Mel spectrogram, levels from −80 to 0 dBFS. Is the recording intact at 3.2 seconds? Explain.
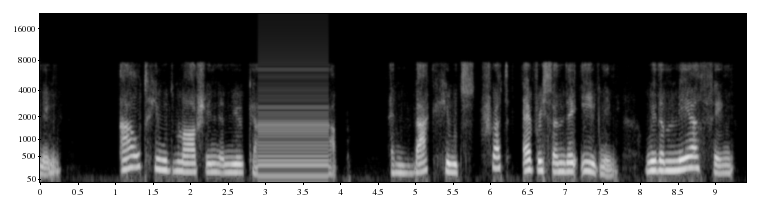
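No. At 3.2 seconds the sound sits inside a system hang loop that runs from 2.91 to 3.85 s. The machine or its driver stalled while the audio hardware kept replaying the same tiny stretch of its ring buffer, about 10 ms long, which fits a very short buffer. Repeating that slice exactly, 94 times, turns it into a steady buzz at 100 Hz. Unlike a dropout, nothing goes silent. Unlike a longer-buffer hang, there is no audible machine-gun stutter, only one fixed tone-like drone until playback recovers.

Underneath, and throughout the clip, the Speex codec damage is plainly audible. The speech sounds hoarse and noisy, which points to a low setting of roughly 10 kbps that leaves little for the excitation signal. Nothing is present above 7.7 kHz, and the upper band that remains is a shaped, noise-like fill rather than real detail. That even, constant coarseness sets it apart from the hang loop's brief, pitched buzz.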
